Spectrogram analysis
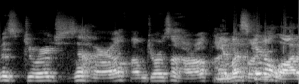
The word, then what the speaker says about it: Zaharoff: with emza har off sound like pizza so har the car are off like the switch it's a car off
